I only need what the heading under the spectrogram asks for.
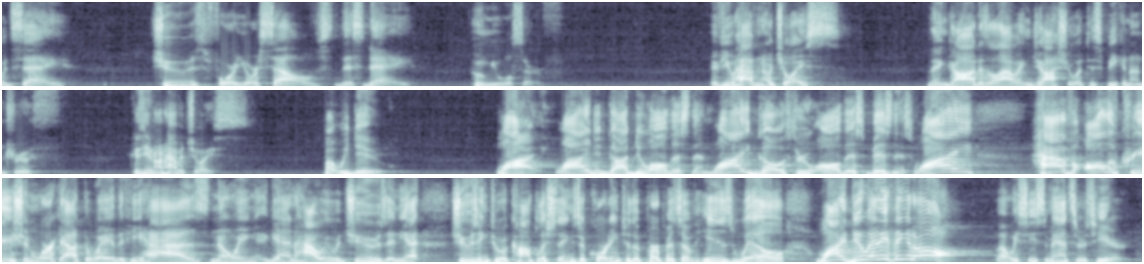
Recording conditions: large echoing room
